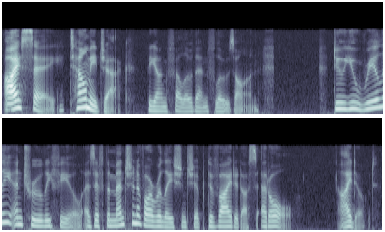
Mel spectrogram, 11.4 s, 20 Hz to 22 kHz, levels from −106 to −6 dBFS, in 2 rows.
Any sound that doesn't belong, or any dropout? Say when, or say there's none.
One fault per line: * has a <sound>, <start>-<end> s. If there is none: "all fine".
all fine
